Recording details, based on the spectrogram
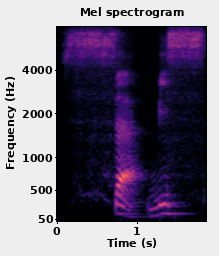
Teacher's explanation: Ada suara desisan yang sangat tajam sekali di sana, maka itu namanya sofir.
